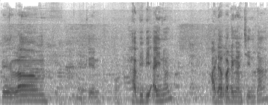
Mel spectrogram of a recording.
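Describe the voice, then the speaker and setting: A man's voice: on the high side, steady tone, slow, music in the background. A man from Yogyakarta answering questions hesitantly, searching for words. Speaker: interviewee. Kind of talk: casual interview answers.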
